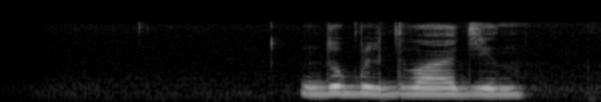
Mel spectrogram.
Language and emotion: Russian, neutral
